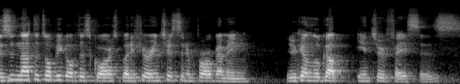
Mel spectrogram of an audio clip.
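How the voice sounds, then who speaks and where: A man with a non-native accent talking very fast, his high pitch moving with ordinary variation. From Turkey. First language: non-native English speaker. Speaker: programming instructor. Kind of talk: interactive lecture. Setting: classroom with live audience, streamed.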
